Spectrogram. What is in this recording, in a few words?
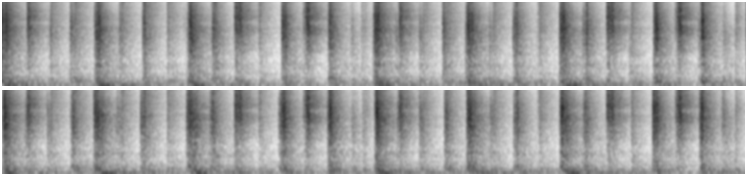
Drums; For Honor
